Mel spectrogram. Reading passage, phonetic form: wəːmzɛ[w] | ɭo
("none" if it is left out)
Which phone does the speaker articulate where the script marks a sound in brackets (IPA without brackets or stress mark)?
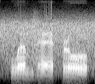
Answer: none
